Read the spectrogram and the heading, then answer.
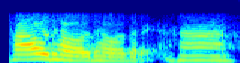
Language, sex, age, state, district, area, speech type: Kannada, female, 45-60, Karnataka, Gulbarga, urban, conversation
